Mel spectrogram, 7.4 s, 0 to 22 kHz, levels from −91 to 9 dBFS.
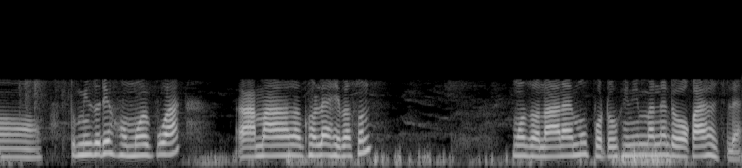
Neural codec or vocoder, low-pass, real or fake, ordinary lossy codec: none; 3.6 kHz; real; none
